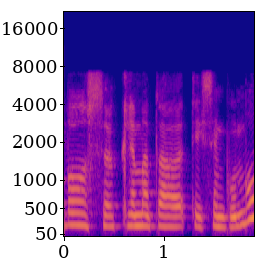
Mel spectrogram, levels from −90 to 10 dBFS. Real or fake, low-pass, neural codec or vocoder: fake; 7.2 kHz; codec, 16 kHz, 1 kbps, X-Codec, HuBERT features, trained on general audio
